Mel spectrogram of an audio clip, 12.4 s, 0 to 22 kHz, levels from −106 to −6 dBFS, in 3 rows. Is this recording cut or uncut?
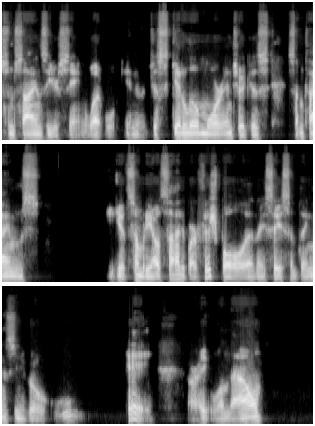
uncut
